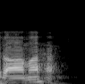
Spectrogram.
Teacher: When I say Ramaha, Rama, Rama, the difference is, if you notice, when I say Ramaha, there is a vibration in it, which is called a nada.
